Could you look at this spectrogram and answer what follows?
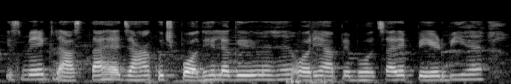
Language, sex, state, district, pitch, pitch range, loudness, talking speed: Hindi, female, Gujarat, Valsad, 205 Hz, 195-215 Hz, -17 LUFS, 210 wpm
